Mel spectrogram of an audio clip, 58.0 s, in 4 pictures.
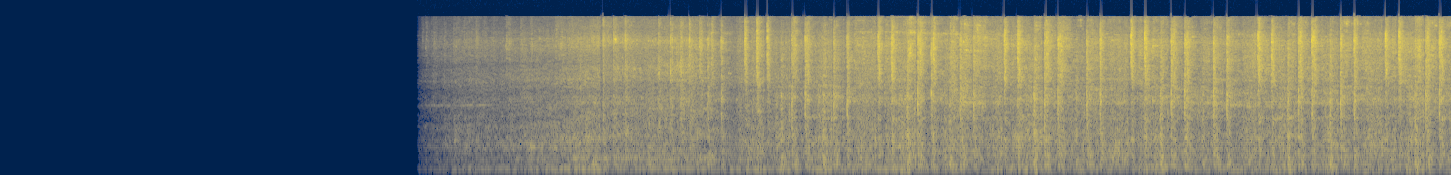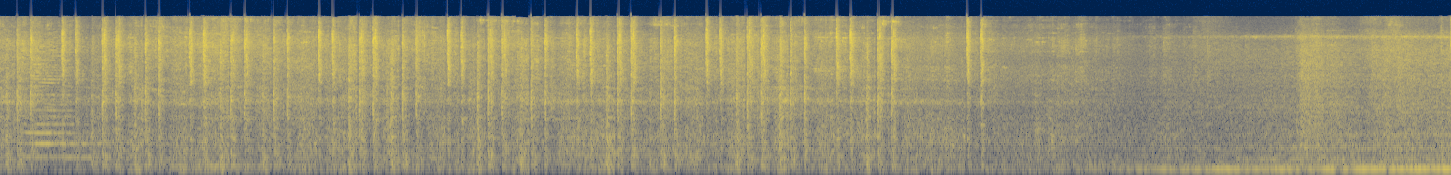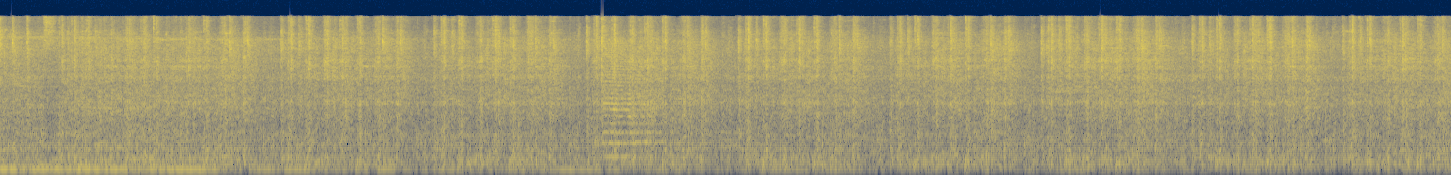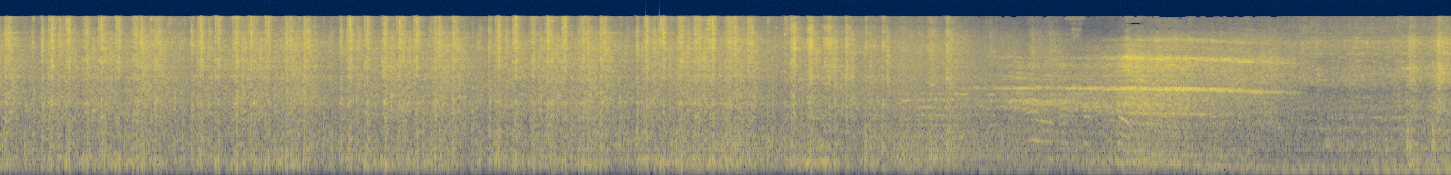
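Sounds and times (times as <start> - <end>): low rumble of passing train: 4.2 - 58.0
train wheels clattering over joints: 5.7 - 25.8, 29.0 - 53.8
train horn note: 14.6 - 15.7, 34.8 - 36.1.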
